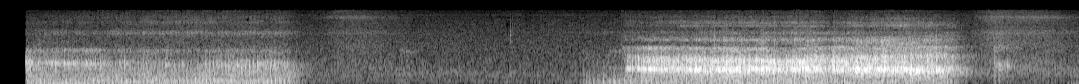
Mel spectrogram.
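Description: Two long, loud, rough, rumbling breath sounds separated by a quiet pause, typical of heavy snoring in a flat-faced dog.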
